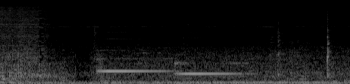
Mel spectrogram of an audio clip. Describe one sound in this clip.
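A two-tone door chime sounds on a subway train.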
